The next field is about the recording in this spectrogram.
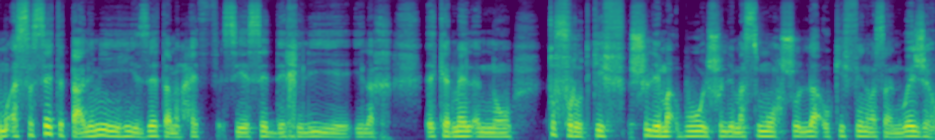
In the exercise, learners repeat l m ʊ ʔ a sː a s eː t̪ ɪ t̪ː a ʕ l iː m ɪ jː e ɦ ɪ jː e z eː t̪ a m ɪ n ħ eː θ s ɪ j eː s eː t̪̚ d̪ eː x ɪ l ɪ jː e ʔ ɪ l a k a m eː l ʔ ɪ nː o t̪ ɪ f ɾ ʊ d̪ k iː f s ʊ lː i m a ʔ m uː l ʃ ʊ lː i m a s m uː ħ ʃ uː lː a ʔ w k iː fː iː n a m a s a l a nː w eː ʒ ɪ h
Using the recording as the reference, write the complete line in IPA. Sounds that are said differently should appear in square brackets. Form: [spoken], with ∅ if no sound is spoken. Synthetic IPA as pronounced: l m ʊ ʔ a sː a s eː t̪ ɪ t̪ː a ʕ l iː m ɪ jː e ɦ ɪ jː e z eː t̪ a m ɪ n ħ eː θ s ɪ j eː s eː t̪̚ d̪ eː x ɪ l ɪ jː e ʔ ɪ l a k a m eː l ʔ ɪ nː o t̪ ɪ f ɾ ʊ d̪ k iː f [ʃ] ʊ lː i m a ʔ [b] uː l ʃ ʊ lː i m a s m uː ħ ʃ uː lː a ʔ w k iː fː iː n a m a s a l a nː w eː ʒ ɪ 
